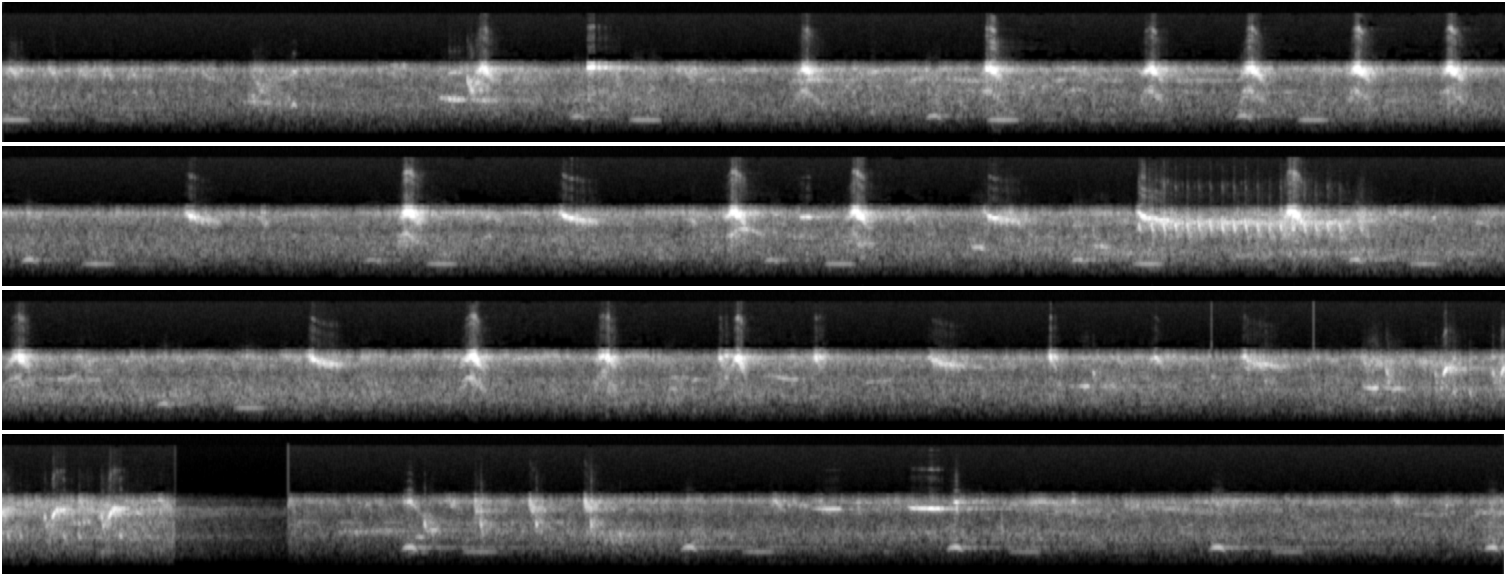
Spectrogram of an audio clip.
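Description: Several songbirds chirping and calling: many short, sharp chirps over a busy background of other calls, with a low note repeating underneath. The sound briefly drops out about three-quarters of the way through, then the chirping carries on.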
